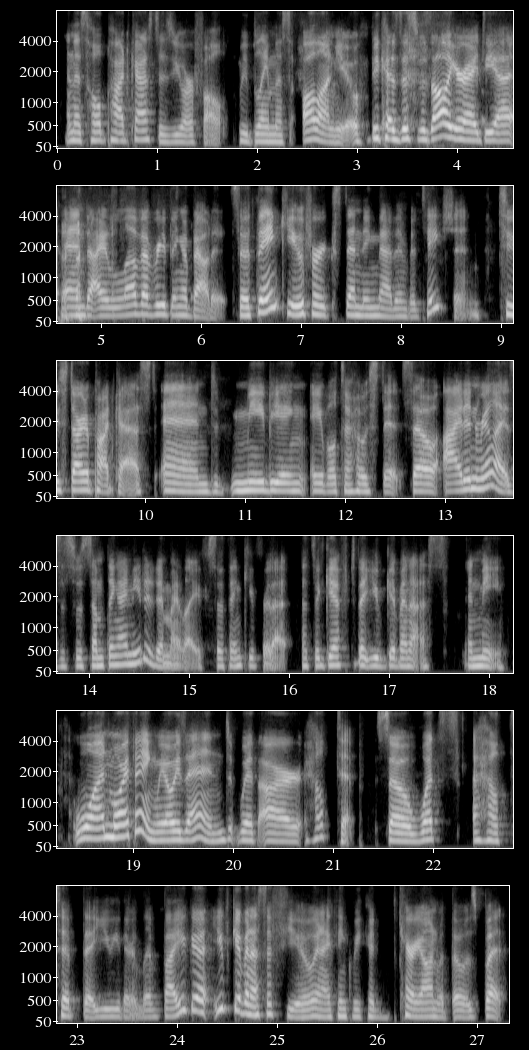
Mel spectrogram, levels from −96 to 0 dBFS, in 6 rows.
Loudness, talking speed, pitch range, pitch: -23 LUFS, 230 wpm, 165-200 Hz, 180 Hz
